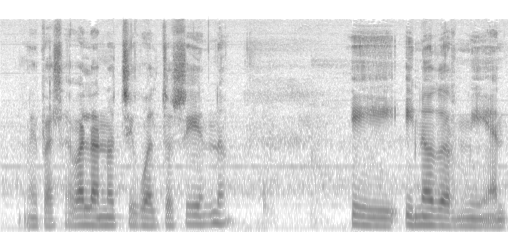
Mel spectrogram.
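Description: A woman's very deep, low voice at a moderate pace with fairly even intonation. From Spain, Logroño (La Rioja). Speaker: COPD patient. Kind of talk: patient testimony.

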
